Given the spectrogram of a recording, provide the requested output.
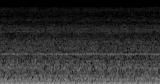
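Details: Vehicle started after a no-start in 10-degree Minnesota cold: short, steady low idle rumble, no knocks, misses or surges; engine settled and healthy.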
